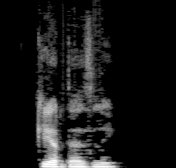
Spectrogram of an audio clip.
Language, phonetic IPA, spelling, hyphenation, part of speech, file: Hungarian, [ˈkeːrdɛzni], kérdezni, kér‧dez‧ni, verb, Hu-kérdezni.ogg
- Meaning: infinitive of kérdez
